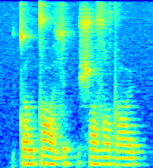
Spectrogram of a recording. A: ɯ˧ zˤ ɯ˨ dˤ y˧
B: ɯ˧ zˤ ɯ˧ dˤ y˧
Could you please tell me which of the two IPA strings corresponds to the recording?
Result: B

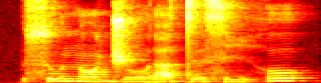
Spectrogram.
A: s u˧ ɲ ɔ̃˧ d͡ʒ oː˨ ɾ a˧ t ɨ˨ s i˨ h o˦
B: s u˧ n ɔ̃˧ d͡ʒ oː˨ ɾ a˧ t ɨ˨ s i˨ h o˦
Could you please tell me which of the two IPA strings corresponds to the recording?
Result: B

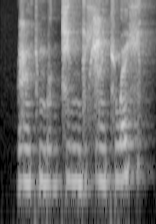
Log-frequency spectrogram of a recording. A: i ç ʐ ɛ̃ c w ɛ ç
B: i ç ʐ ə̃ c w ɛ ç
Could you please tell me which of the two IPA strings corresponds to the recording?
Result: A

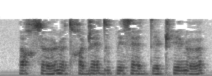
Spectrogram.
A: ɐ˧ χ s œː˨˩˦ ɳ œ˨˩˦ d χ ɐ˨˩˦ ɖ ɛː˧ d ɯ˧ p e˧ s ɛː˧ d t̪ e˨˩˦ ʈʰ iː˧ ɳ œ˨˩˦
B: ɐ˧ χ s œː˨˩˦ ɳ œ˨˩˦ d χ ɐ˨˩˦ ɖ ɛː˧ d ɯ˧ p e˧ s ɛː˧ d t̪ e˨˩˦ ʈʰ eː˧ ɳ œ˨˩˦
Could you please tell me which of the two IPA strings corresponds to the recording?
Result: B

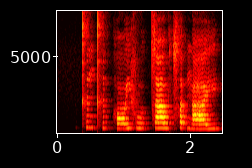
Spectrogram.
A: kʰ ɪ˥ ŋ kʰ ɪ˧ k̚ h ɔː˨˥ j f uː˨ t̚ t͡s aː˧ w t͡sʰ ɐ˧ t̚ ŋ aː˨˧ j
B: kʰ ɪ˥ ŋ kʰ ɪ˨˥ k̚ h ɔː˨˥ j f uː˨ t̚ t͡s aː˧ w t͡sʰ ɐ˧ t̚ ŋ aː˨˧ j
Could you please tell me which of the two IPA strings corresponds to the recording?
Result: A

